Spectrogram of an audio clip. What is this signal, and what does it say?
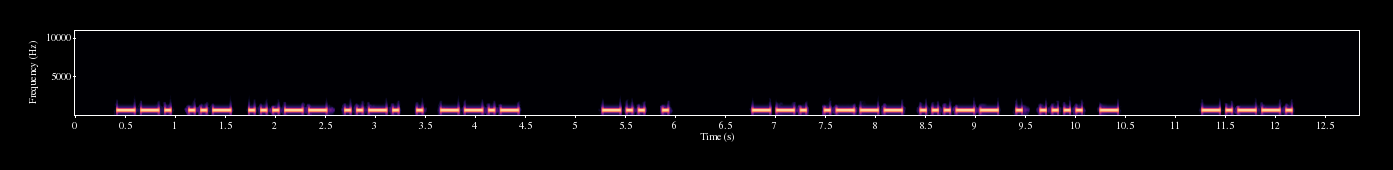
Morse code, heard as a keyed tone, about 20 wpm, 700 Hz. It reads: GU3FEQ DE GJ3EHT <KN>
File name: UK MASTER QSOs TRAINING / 20WPM / UK MASTER QSOs 0002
